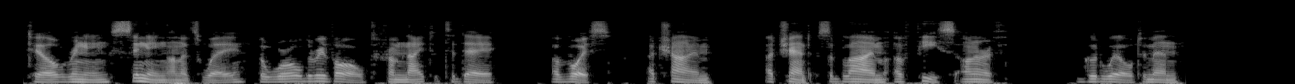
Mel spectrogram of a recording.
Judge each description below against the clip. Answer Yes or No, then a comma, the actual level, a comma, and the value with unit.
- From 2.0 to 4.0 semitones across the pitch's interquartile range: Yes, average, 3.3 semitones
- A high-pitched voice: No, low, 115 Hz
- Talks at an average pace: No, slow, 130 wpm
